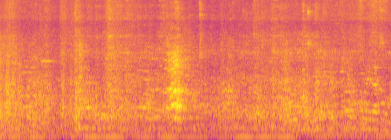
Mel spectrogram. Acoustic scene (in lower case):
crowded indoor space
